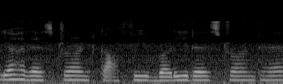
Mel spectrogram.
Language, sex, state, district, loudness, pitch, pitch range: Hindi, female, Uttar Pradesh, Ghazipur, -32 LUFS, 195 Hz, 195-200 Hz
